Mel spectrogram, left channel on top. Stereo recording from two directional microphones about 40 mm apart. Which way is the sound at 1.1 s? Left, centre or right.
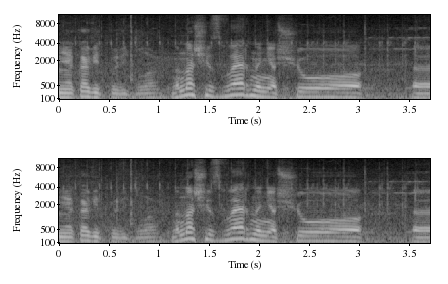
Centre.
